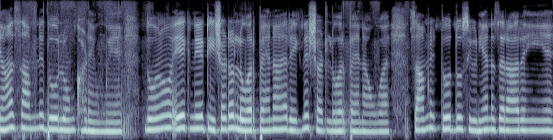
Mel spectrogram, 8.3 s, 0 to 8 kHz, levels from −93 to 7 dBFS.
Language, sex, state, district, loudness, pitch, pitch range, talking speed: Hindi, female, Chhattisgarh, Sukma, -16 LUFS, 225 Hz, 215-245 Hz, 225 wpm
